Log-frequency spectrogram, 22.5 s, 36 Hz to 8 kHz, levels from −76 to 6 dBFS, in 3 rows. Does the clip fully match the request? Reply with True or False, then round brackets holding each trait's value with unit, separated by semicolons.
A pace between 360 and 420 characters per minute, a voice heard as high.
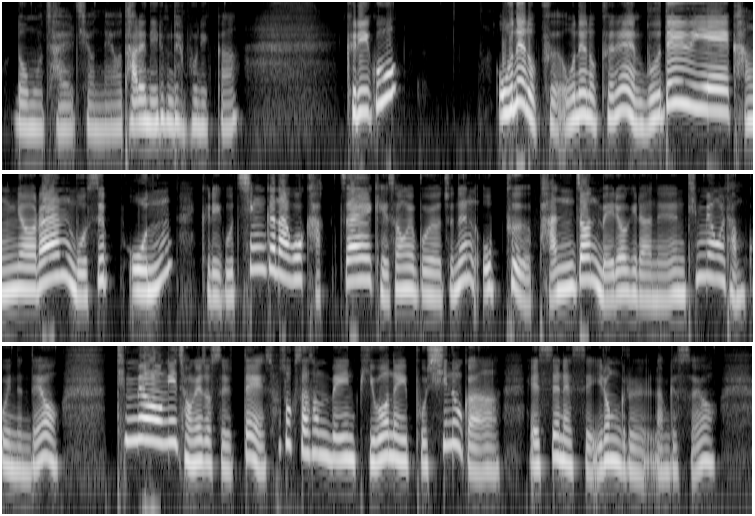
False (275 characters per minute; 195 Hz)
